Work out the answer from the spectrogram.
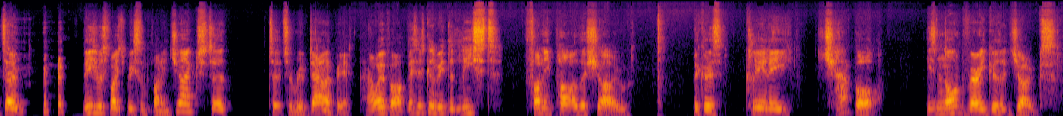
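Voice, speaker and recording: Brief: male podcast co-host, slightly higher voice, wry and teasing, builds up jokes dramatically. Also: expressive, a little slow, darkish tone. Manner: wry, mock-dramatic build-ups, swears freely. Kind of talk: casual banter.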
